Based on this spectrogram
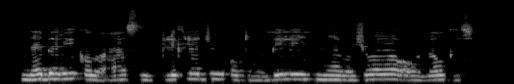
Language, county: Lithuanian, Panevėžys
